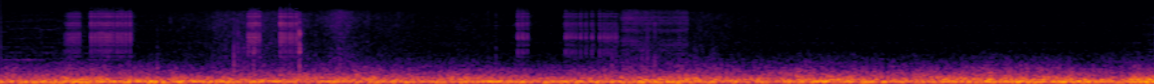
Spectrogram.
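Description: A low, steady rumbling drone, with short hissing swells about half a second, two seconds, and four to five seconds in.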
